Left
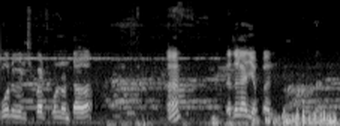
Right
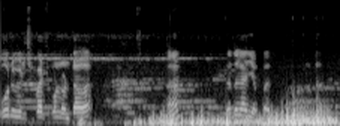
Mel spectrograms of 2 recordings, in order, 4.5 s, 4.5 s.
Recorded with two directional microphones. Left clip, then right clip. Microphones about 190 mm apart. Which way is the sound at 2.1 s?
45° right (ahead or behind).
